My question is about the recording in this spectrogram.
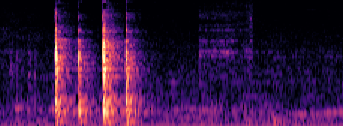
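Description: A thin clear plastic chocolate mold crackling under the fingers: a quick run of four or five sharp clicks about half a second in, then a faint rustle.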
